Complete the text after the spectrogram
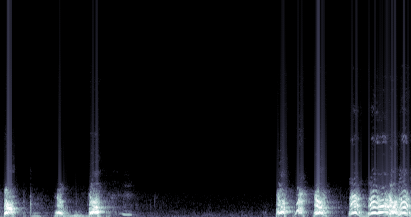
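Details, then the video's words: Dog barks three times, falls silent for about two seconds, then gives three more barks followed by a quick run of pitched, arching yips. "Suara Anjing"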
